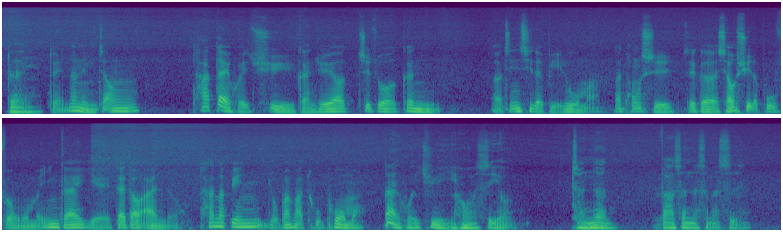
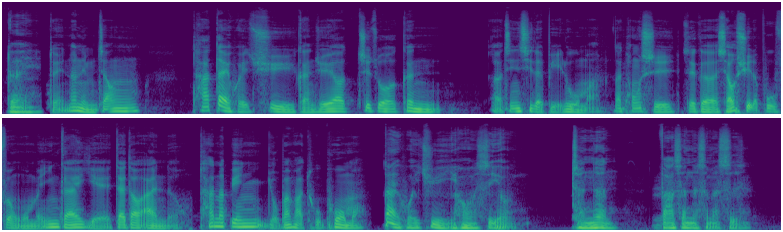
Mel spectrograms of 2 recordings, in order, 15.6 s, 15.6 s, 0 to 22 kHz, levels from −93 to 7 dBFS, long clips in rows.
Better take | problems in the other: second | hiss; noticeable; throughout; 20 dB below the speech

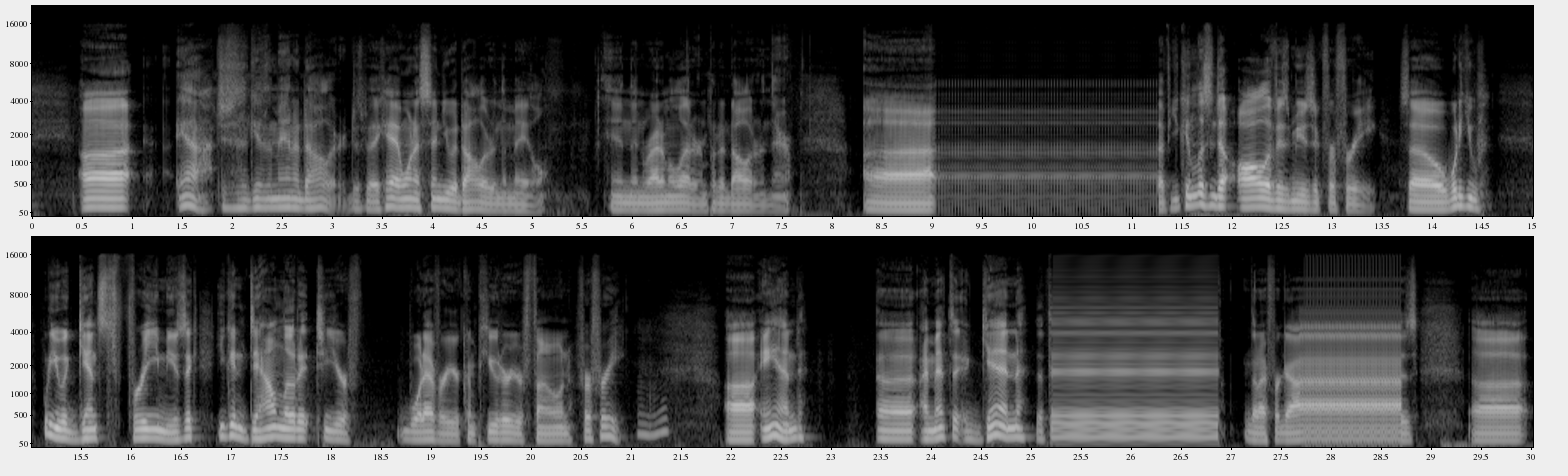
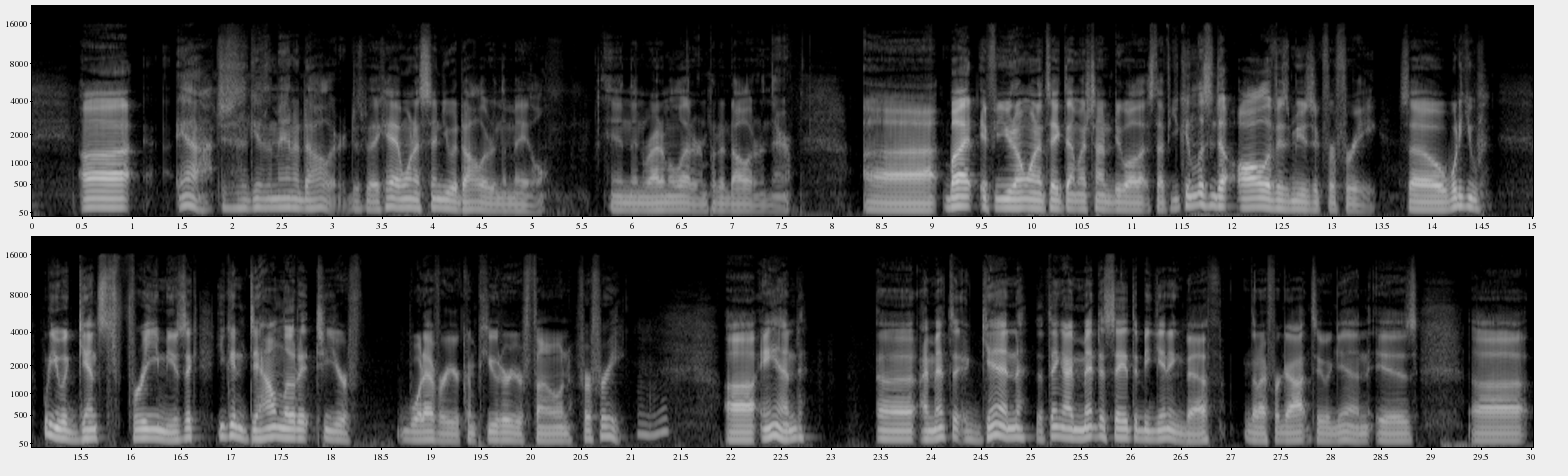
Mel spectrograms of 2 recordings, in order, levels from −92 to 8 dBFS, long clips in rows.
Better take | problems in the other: second | audio freezing; at 9 s for 2 s, at 25 s for 1.5 s and at 28 s for 1 s

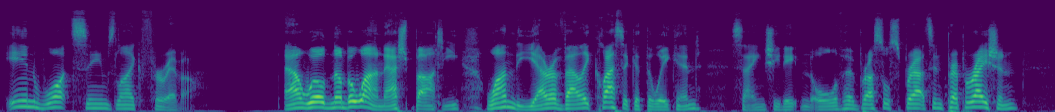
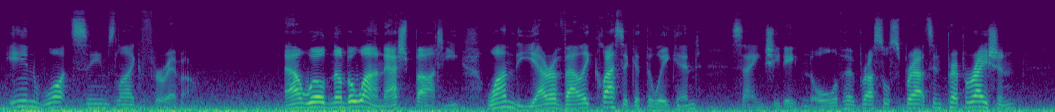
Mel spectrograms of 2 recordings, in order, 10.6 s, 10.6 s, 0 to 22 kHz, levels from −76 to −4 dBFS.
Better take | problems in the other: first | low rumble; faint; throughout; 20 dB below the speech

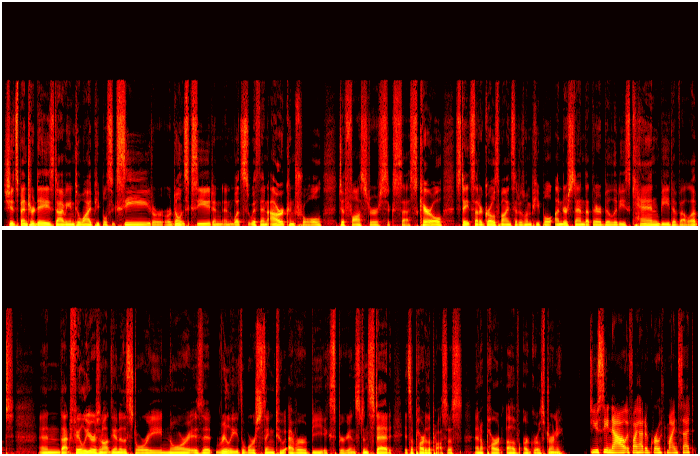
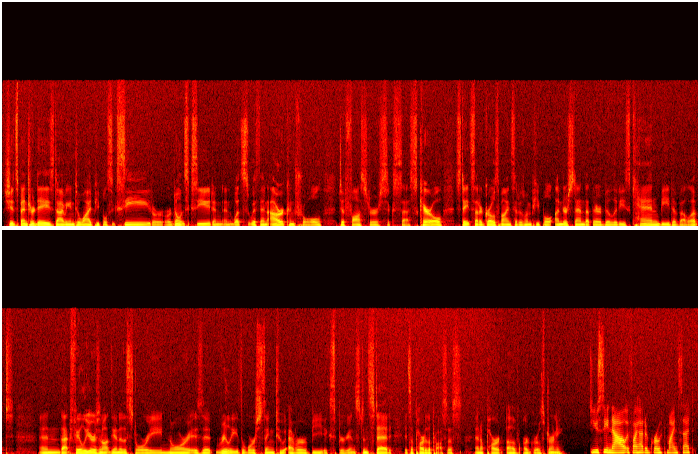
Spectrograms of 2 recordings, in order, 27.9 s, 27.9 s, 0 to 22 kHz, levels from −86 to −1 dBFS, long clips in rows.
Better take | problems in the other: first | hiss; faint; throughout; 20 dB below the speech

